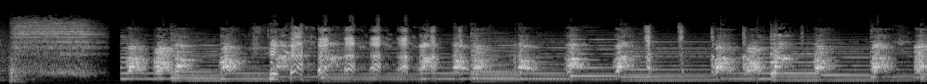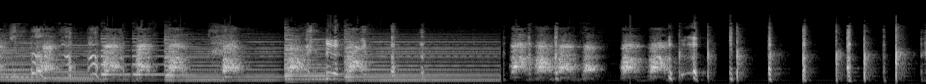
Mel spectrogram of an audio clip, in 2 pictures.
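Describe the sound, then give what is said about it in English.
Dog barks chopped and pitched into a melody, short tonal yaps stacked in a steady rhythm over a sustained musical backing, loud and continuous, ending in a run of rapid staccato barks. “How do you take a dog's bark and make it into a tune?”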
